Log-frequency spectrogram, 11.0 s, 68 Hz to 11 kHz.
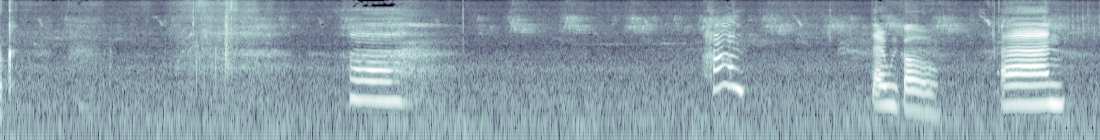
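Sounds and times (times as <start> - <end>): low outdoor rumble: 0.0 - 11.0
faint short rustles: 0.8 - 2.8.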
